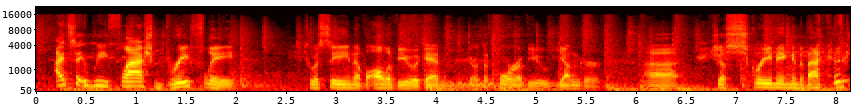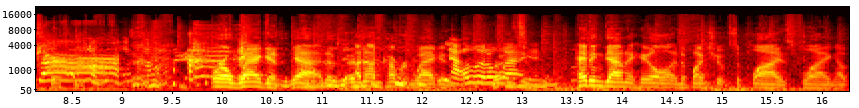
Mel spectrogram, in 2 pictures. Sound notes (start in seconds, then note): 8.0 Cornette screams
